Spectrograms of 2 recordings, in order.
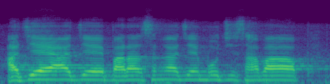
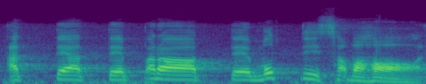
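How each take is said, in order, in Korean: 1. 이 주문은 j 소리로 외웁니다. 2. 이 주문은 t 소리로 외웁니다. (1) "틀렸어요" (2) "주문은 발음이 정확해야 효력이 있어요"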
